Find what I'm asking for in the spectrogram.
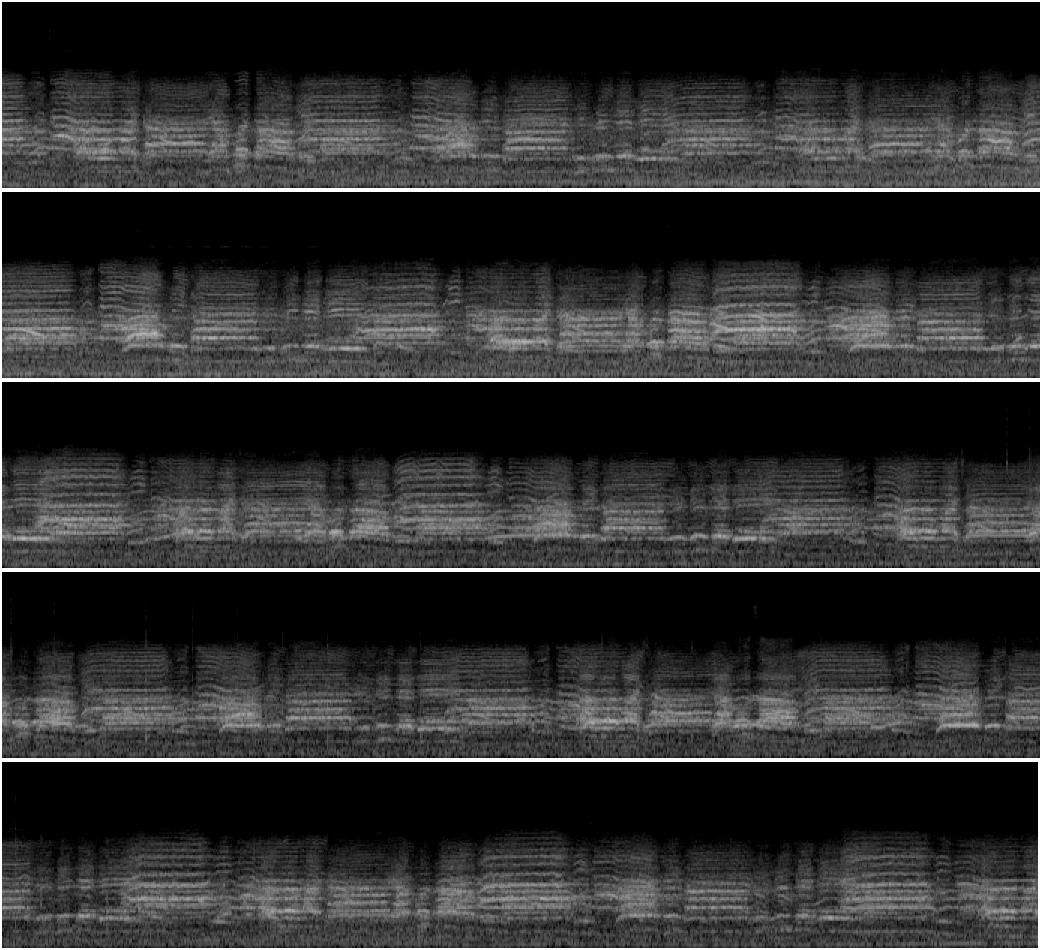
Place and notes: Avenues, Harare, Zimbabwe - Sabbath service
Saturday midday, crossing an open field on Herbert Chitepo, I’m attracted by the sounds of gospel; coming closer, I’m finding a large congregation, all dressed in white, seated on the ground, the Sabbath service of the African Apostolic Church as I learn…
